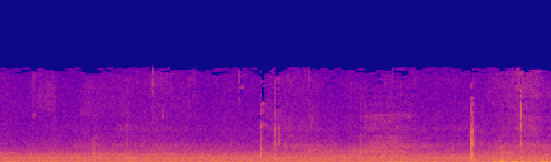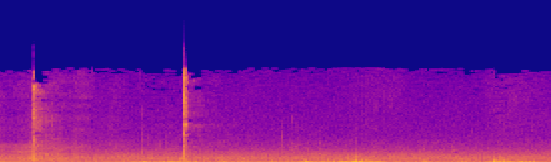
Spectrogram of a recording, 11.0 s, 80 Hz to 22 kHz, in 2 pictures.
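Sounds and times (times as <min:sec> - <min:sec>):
wind rumble on microphone: 0:00.0 - 0:11.0
distant golf club striking ball: 0:05.8 - 0:06.2.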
